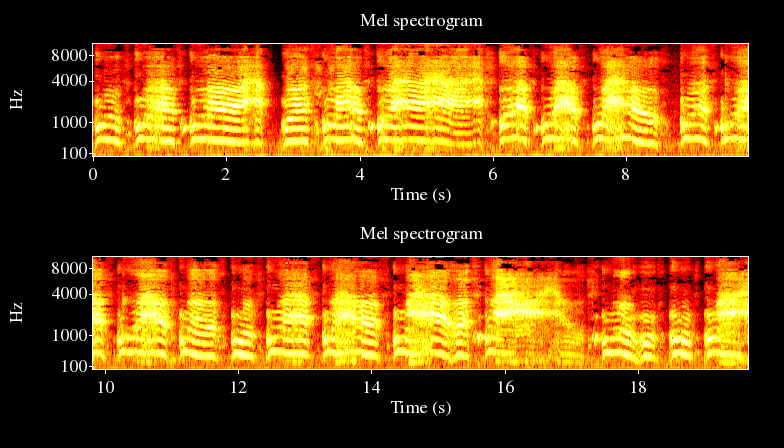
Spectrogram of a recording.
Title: Baby Cries During Circumcision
